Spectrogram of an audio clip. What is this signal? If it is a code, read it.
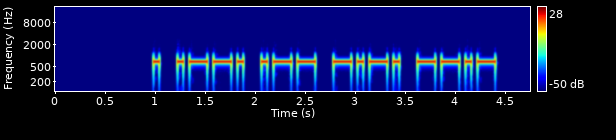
Morse code, heard as a keyed tone, about 20 wpm, 700 Hz. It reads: EPWCQ
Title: Code Groups - 5 Letter:Numbers - 20wpm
